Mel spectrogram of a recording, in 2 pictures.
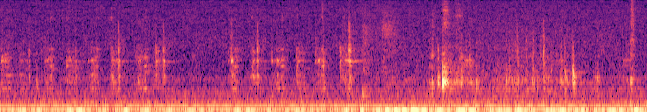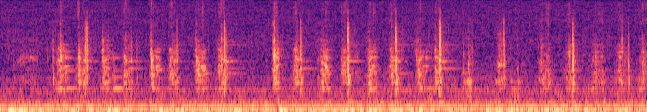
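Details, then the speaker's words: Vortex Cypher keyboard with stock Cherry MX Silver switches, typing test: sharp uneven key clicks over a low hum, some with a faint metallic ring and scratchiness; spring ping from unlubricated switches, lubing springs and stems suggested. "you can hear the ping on the spring on that hedge key whereas the G key doesn't have it but you can know it doesn't really but you can hear that scratchiness on that so you probably want to do some kind of lube job on it if that was an option"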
